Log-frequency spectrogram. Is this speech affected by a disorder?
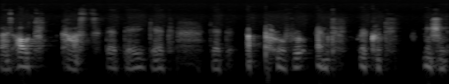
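Yes: stuttering; cause unknown, only one in family who stutters, german mother tongue, born in austria; seen as an obstacle to recording audiobooks; here repeated words, blocks.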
